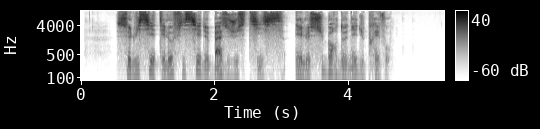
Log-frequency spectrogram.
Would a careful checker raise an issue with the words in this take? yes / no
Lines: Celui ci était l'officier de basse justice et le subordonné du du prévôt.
yes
